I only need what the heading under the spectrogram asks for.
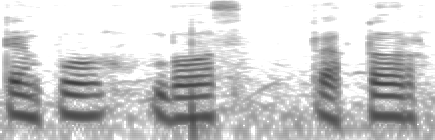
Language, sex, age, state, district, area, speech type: Santali, male, 45-60, Odisha, Mayurbhanj, rural, spontaneous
